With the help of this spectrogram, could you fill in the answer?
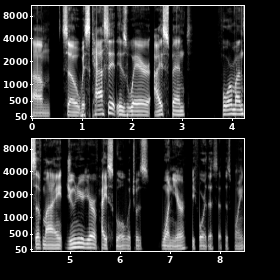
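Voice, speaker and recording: A man with an unremarkable speaking voice talks at a fairly slow pace and fairly low pitch, with ordinary pitch variation. The recording is very clean, with a silent background and a dry, close sound with no echo. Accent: American. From California. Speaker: podcast host. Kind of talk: casual chat.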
